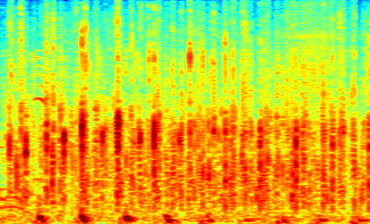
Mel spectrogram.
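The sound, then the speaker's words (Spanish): Applause for a service team at a gathering: a burst of scattered hand clapping from a group, irregular and moderately loud, with crowd murmur mixed in throughout the short stretch. “a todos ellos quiero pedirle un fuerte aplauso por lo que han logrado.”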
